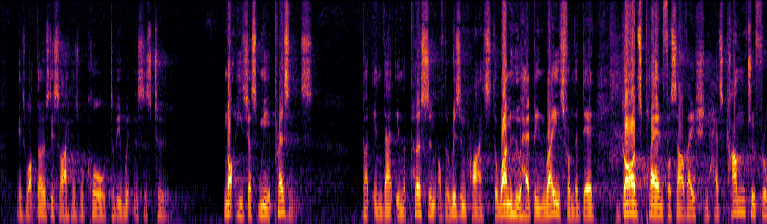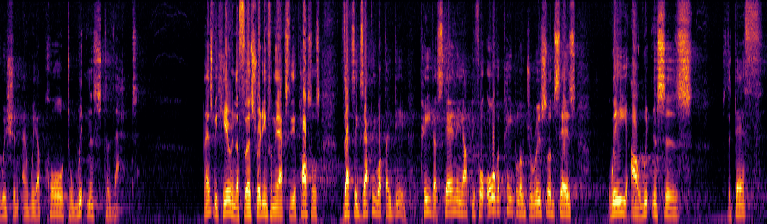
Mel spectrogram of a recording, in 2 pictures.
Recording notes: The homily for the 3rd Sunday of Easter (Year B) from Sacred Heart Cathedral, Hamilton.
